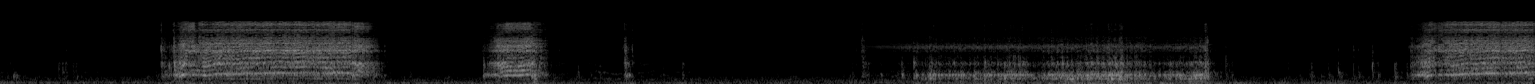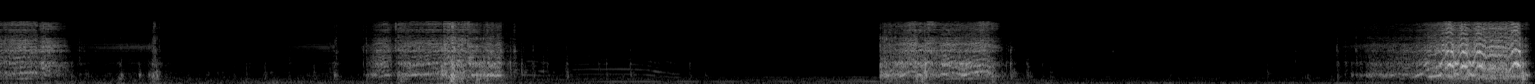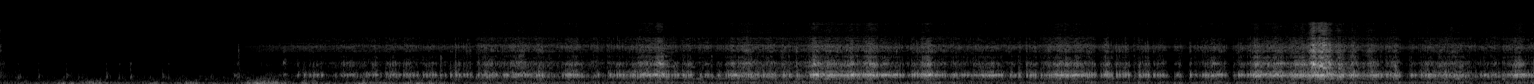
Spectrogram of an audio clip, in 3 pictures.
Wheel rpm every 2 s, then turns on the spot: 10, 50, 10, 0, 0, 10, 0, 40, 0, 30, 10, 0, 30, 0, 30, 30, 0, 10, 10, 10, 10, 10, 10.
10-12 28-32 34-40 42-44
